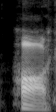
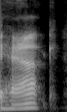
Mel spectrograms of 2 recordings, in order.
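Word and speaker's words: Hauschka: Hawk, Matt, yeah, Hawk is yeah. I've always said I always get it mixed up and want to say Hack, but it's pronounced Hawk.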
